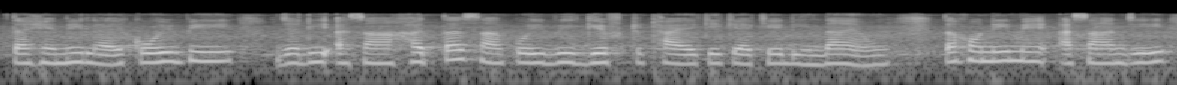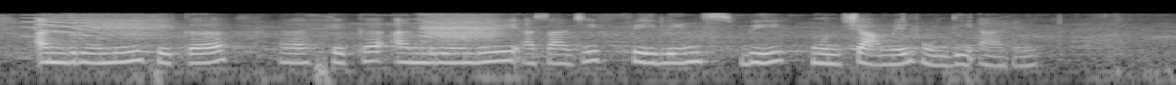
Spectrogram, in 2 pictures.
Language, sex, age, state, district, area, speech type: Sindhi, female, 30-45, Uttar Pradesh, Lucknow, rural, spontaneous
